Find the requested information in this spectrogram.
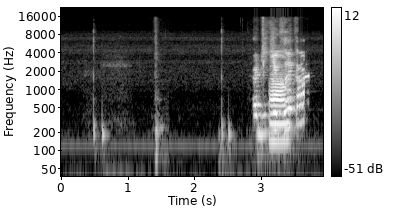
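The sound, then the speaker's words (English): Clicking of a computer button: a few sharp, short clicks spaced about a second apart, some in quick pairs, followed by a person talking. “do you want me to click the button to generate the next one?”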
